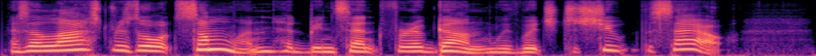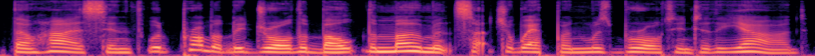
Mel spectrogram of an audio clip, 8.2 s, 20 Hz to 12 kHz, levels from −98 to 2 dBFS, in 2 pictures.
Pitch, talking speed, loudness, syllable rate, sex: 210 Hz, 260 wpm, -19 LUFS, 5.7 syllables/s, female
